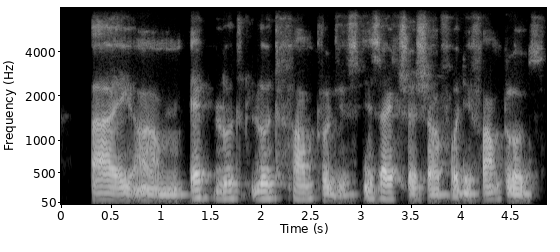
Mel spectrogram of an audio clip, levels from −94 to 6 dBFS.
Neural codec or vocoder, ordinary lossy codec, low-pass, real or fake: codec, 16 kHz, 8 kbps, FreqCodec, larger model; Opus, 24 kbps; 7.2 kHz; fake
